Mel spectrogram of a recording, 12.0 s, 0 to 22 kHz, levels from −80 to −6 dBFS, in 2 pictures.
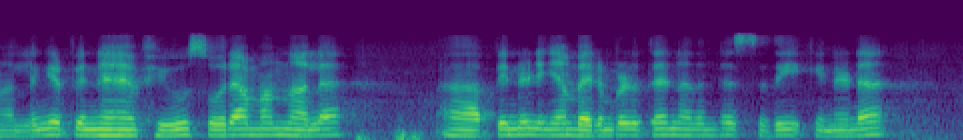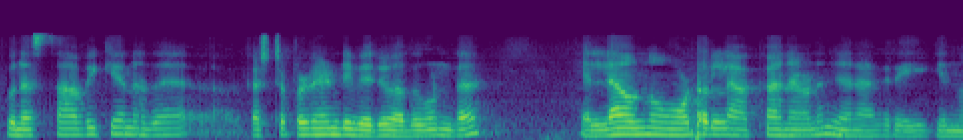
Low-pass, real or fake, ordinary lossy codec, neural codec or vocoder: none; fake; none; codec, 16 kHz, 0.7 kbps, FocalCodec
